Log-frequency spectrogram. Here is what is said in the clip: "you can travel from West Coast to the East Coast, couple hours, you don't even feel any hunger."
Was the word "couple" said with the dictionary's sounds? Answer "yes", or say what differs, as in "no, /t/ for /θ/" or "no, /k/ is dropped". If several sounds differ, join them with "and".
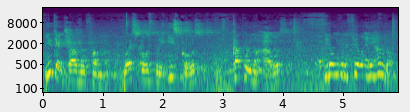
no, /n/ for /l/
